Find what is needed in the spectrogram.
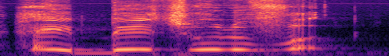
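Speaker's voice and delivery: half-joking imitation of a brash waitress; aggressive waitress. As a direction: fire it off like a rude waitress. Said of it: "it was aggressive as fuck".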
